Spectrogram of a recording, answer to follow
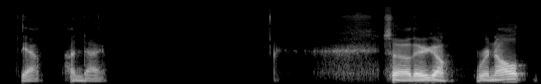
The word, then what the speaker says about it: Hyundai: some people say hyundai so they actually changed the i to a um the way i always naturally said it the way that i heard it growing up was mostly hyundai yeah hyundai so there you go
